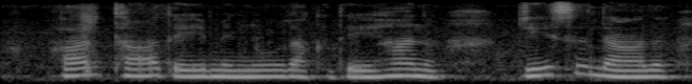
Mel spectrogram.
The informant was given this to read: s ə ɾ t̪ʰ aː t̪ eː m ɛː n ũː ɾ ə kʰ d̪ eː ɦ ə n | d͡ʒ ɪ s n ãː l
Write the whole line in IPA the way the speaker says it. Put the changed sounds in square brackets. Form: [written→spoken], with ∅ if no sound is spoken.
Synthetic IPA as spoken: [s→h] ə ɾ t̪ʰ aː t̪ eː m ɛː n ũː ɾ ə kʰ d̪ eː ɦ ə n | d͡ʒ ɪ s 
